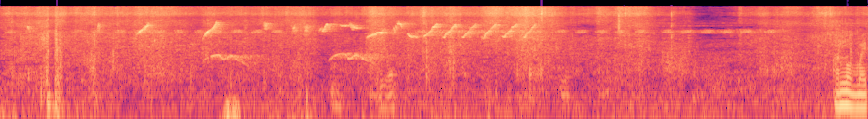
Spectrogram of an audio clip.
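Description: Small birds chirp and trill in quick repeated bursts over steady outdoor background noise, moderately close, with people talking nearby.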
